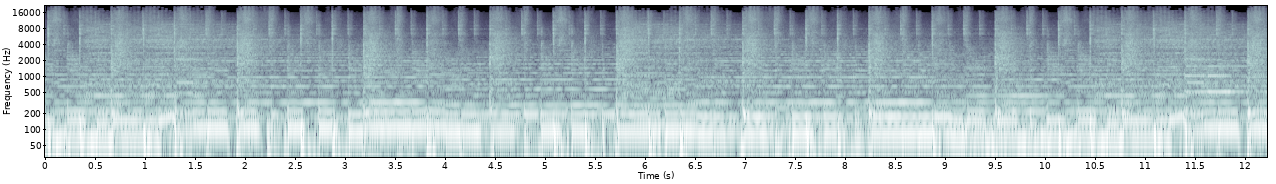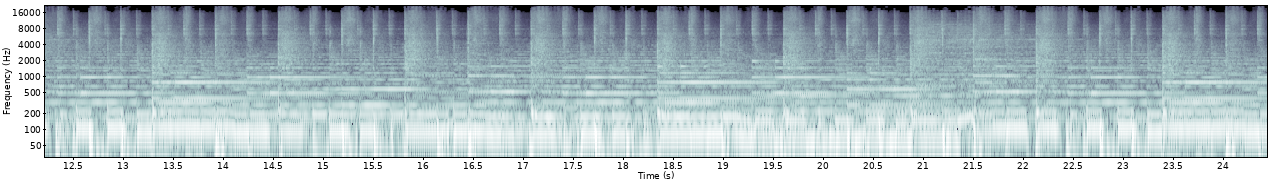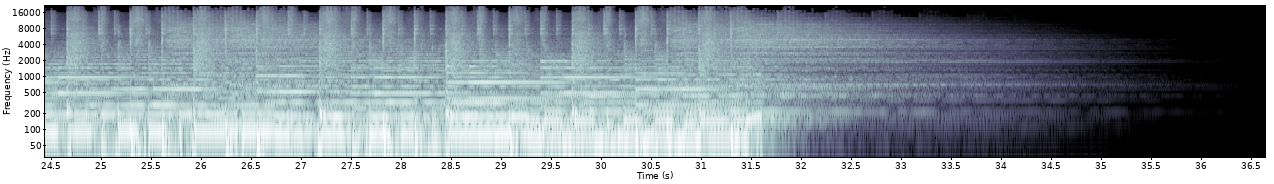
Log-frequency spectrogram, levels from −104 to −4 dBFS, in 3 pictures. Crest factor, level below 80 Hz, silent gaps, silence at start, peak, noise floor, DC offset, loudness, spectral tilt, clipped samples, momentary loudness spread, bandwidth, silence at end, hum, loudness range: 14 dB; -22 dBFS; none; 0 s; 0 dBFS; under -90 dBFS; under 0.1%; -15 LUFS; -5 dB/octave; under 0.1%; 3 LU; over 20 kHz; 3.65 s; none; 1 LU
